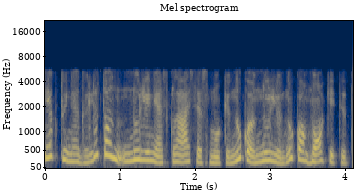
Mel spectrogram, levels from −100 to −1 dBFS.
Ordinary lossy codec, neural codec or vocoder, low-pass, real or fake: Opus, 16 kbps; vocoder, 22.05 kHz, 80 mel bands, HiFi-GAN; 5.4 kHz; fake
